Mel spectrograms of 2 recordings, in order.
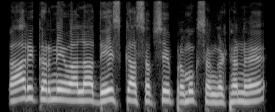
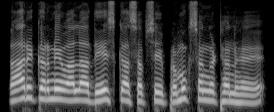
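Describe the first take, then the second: The two takes are said the same way.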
